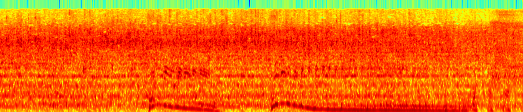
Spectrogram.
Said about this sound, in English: Nothing like sticking your head in the toilet and pulling the lever early in the morning as a way to refreshen one's mind.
